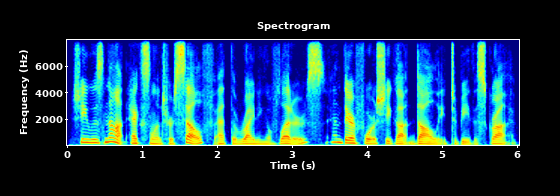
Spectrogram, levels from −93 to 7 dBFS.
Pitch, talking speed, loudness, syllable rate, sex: 175 Hz, 190 wpm, -18 LUFS, 5.0 syllables/s, female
